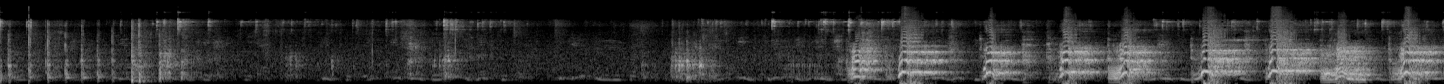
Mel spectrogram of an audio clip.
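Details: German Shepherd playing, giving a run of loud, sharp, harmonic barks in quick succession through the second half, after softer, scattered dog noises at the start.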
